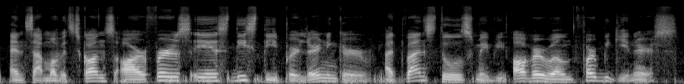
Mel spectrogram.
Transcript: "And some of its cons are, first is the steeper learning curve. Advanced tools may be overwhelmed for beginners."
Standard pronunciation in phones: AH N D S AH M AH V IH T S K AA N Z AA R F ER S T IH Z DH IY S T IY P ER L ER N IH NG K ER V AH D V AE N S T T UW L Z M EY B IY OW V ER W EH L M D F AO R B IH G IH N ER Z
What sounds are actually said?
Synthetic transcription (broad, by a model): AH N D S AH M AH V IH T S K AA N S AA R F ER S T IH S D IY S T IY P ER L ER N IH NG K ER V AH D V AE N S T T UW L S M EY B IY OW V ER W EH L M D F AO R B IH G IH N ER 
